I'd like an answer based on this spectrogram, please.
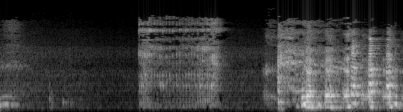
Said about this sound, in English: I feel like I need to put a fart noise in here.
